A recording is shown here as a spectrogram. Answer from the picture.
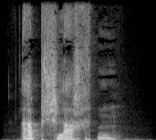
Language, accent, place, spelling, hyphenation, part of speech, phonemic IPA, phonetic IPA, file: German, Germany, Berlin, abschlachten, ab‧schlach‧ten, verb, /ˈapˌʃlaχtən/, [ˈʔapˌʃlaχtn̩], De-abschlachten.ogg
- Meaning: 1. to slaughter (to kill brutally) 2. to commit mass murder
